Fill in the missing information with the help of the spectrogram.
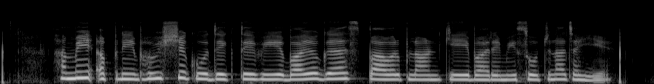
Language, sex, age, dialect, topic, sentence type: Hindi, female, 46-50, Garhwali, agriculture, statement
